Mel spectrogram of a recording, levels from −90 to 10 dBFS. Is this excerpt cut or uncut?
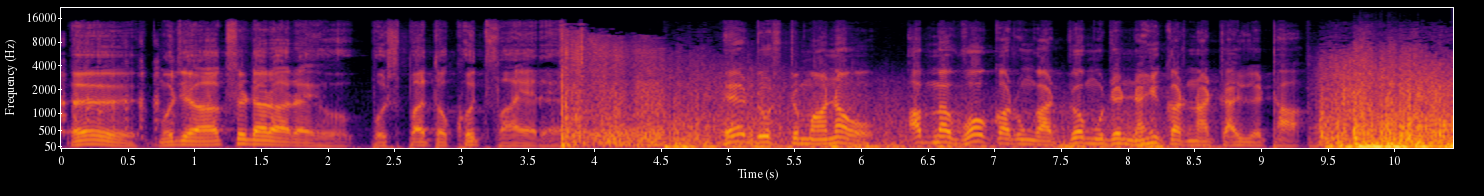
cut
